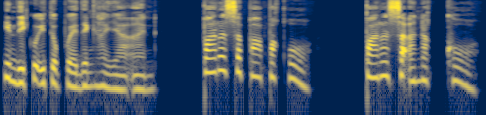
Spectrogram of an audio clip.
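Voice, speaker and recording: A woman's voice: on the low side, sing-song, moderate pace, dark tone, dry recording, studio quality. A woman voicing a grieving, resolute young heroine with a firm, determined manner in a romantic audio drama. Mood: firm, pained.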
